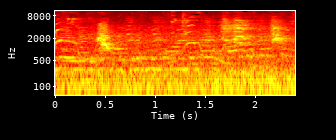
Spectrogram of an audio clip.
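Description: A small Pomeranian gives a few short, high yips and whimpers close by at a Manila market, spaced irregularly over a steady background hum.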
